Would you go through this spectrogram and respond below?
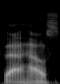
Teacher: The source says it often gets, well, softened or even dropped. Like in British English, maybe a glottal stop, you kind of stop the air.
